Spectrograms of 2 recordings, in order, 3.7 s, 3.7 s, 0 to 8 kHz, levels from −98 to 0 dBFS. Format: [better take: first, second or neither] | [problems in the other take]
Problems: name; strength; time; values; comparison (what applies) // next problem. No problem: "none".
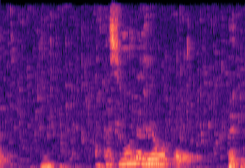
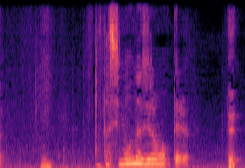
second | noise reduction (classical method WPE with log-MMSE)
